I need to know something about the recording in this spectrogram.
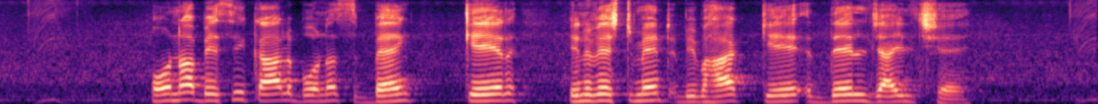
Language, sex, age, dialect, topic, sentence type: Maithili, male, 18-24, Bajjika, banking, statement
